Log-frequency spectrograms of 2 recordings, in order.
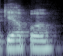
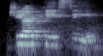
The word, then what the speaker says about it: GIPC: can you explain the geppa to them yes so um ghana um actually i'm saying it wrong it's um gip gipc so gun investment and promotion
